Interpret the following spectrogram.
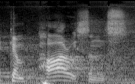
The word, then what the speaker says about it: comparisons: I say comparisons. When I say comparisons, because the stress is on P.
